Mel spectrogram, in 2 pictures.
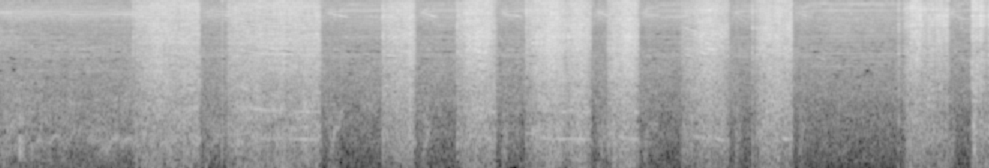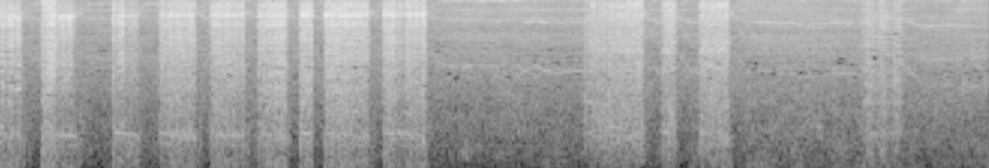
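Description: Dremel rotary tool with a fine sanding drum grinding hardened JB Weld epoxy on a plastic barometer housing. The sanding noise comes in many short, irregular bursts as the drum is touched to the work and lifted, over a thin, steady, high motor whine. The footage is sped up five times.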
